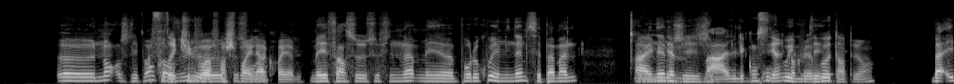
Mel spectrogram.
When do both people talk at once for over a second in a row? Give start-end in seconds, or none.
1.5-2.7, 6.4-8.3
